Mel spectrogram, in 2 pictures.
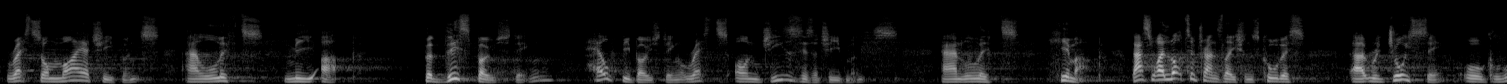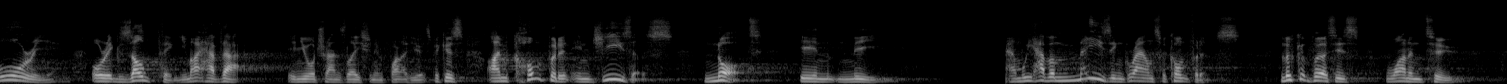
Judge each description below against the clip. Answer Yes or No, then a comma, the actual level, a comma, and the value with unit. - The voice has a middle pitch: Yes, medium, 145 Hz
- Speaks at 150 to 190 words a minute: No, slow, 135 wpm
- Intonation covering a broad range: Yes, wide, 7.2 semitones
